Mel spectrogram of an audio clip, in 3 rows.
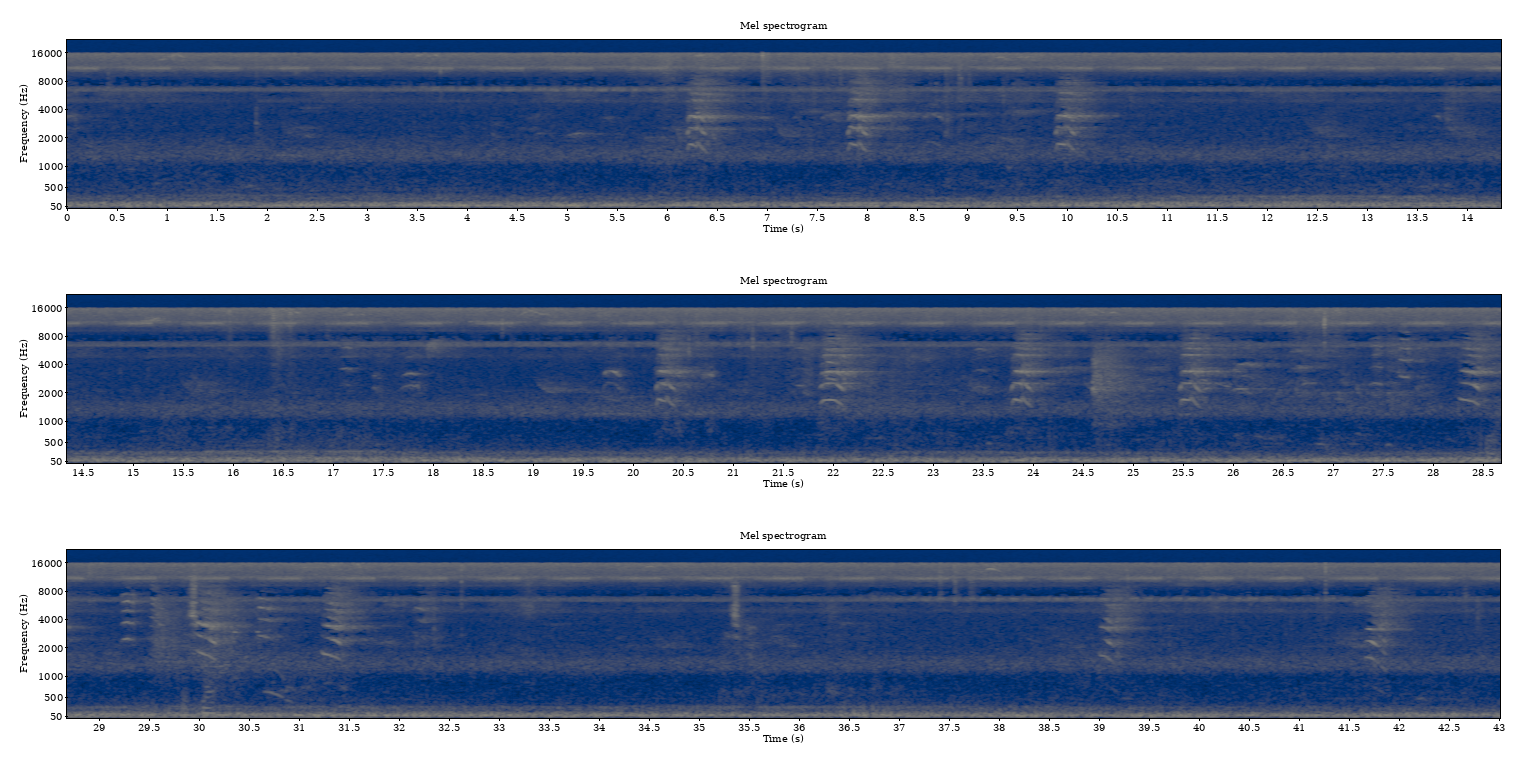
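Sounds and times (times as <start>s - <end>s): steady low rumble: 0.0s - 43.0s
short arched animal calls: 27.4s - 32.4s.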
